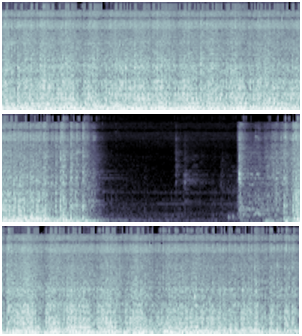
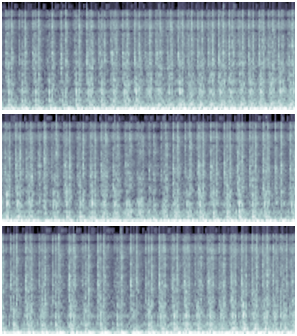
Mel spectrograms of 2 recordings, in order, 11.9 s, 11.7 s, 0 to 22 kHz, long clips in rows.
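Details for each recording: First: Big-cam 454 Chevy big block on an engine stand, early start with no tuning, for a rat rod: catches into loud choppy loping idle about three beats a second from the big cam; camera mic may make it sound like rod knock. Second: Big-cam 454 big-block Chevy on an engine stand, cold first start with no tuning: a loud, lumpy fast idle with a choppy lope. The camera mic makes it sound like rod knock, but it sounds healthy in person; the carburetor has problems.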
